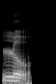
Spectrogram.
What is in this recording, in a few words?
"water", French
